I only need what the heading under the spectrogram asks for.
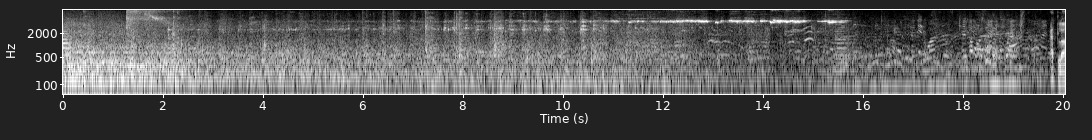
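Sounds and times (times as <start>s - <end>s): train wheels clicking and rumbling: 0.0s - 19.3s
metallic wheel squeal: 3.7s - 15.8s.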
